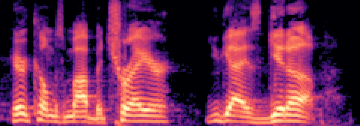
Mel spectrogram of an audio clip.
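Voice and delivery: acted-out order to get moving; urgent rousing command. Jesus rouses disciples as betrayer comes.

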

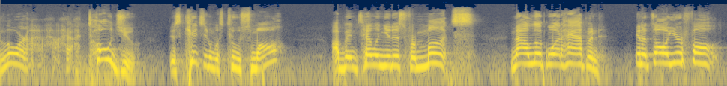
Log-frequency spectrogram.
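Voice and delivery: high, pleading, near-tearful complaint; frustrated complaint to God. Retold or imitated. Woman in the kitchen blaming the Lord, high exasperated wail.

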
